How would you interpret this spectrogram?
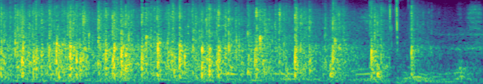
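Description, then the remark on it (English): A crowd applauds steadily, many hands clapping in a dense, loud wash of sound that holds for a few seconds before starting to thin out. “Please join me in a big round of applause for their generosity and their continued support.”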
